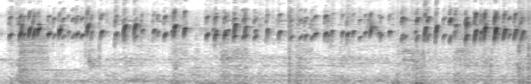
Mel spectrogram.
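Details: European goldfinch song for encouraging a goldfinch to sing, a dense, unbroken stream of high chirps and tinkling trills with buzzy notes mixed in, steady in loudness throughout.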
